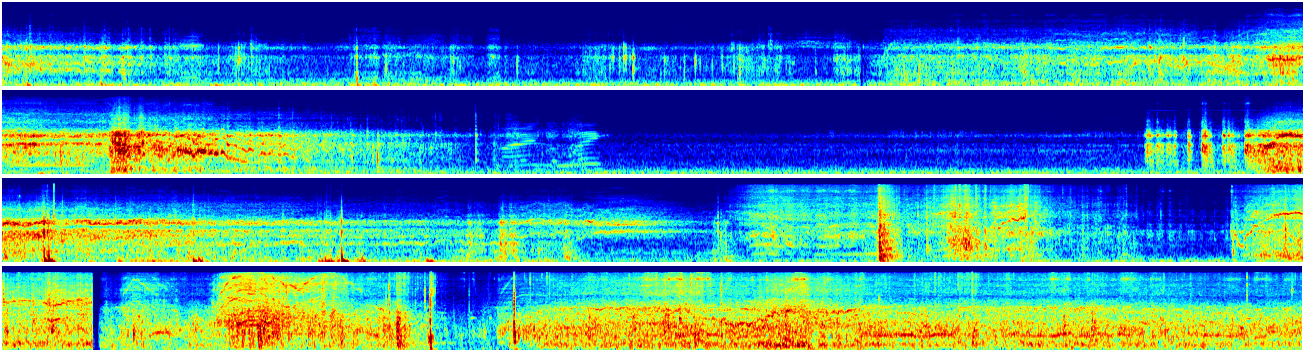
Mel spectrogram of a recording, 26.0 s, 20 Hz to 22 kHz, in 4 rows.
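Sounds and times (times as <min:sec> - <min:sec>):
high-pitched motor whine: 0:12.4 - 0:26.0
toy truck tumbling knocks: 0:16.6 - 0:26.0
tyres spraying dirt and gravel: 0:16.6 - 0:26.0.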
